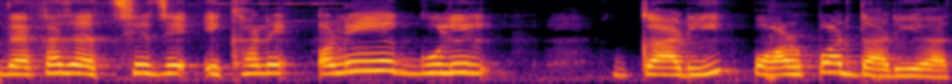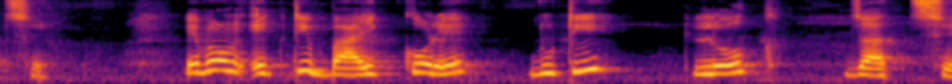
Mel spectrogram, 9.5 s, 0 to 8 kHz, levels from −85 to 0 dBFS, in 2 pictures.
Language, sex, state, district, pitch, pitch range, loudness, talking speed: Bengali, female, Jharkhand, Sahebganj, 265 Hz, 235-305 Hz, -15 LUFS, 80 wpm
